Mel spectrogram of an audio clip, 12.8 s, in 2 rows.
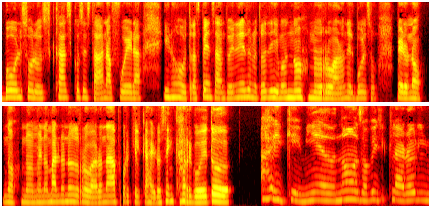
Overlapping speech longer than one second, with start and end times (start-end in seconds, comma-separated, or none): none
